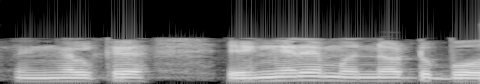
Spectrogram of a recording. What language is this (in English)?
Malayalam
